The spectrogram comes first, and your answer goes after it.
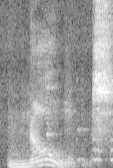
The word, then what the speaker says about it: gnomes: Um well then there's there's actually a very large enclave of gnomes. Gnomes. different silent G word, right?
